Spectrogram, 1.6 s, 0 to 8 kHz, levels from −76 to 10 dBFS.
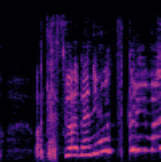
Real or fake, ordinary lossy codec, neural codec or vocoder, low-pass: fake; none; vocoder, 22.05 kHz, 80 mel bands, HiFi-GAN; 7.2 kHz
